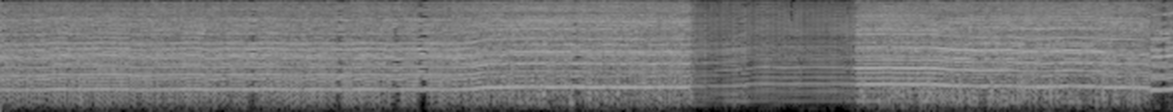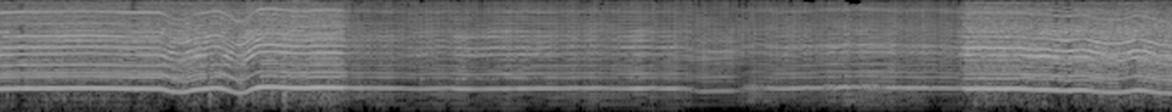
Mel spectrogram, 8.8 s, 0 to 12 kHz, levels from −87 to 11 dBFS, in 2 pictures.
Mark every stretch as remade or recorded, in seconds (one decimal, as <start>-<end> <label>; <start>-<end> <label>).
0.0-2.6 recorded; 2.6-3.2 remade; 3.2-5.7 recorded; 5.7-8.0 remade; 8.0-8.8 recorded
